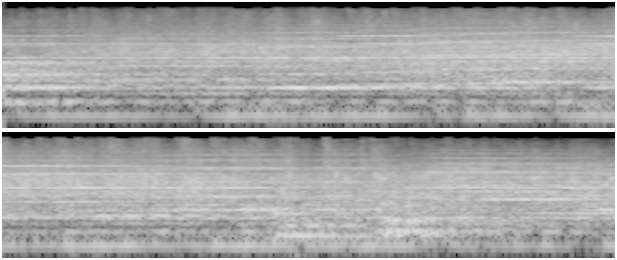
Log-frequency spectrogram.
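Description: Music with sustained, held chords.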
